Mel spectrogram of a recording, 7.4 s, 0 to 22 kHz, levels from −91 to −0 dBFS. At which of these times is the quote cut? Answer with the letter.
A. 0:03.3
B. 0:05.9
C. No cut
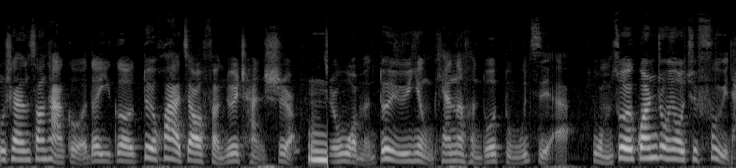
A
